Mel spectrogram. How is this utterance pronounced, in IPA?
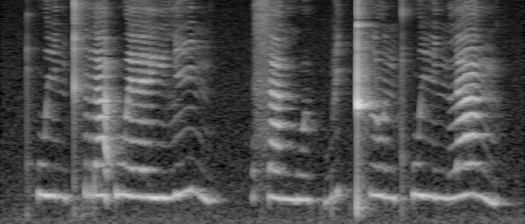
kʰwi˧nkʰra˦˥ʔ wɛː˧jli˥˩n | sa˧ŋwɯ˨˩k̚ bi˦˥t̚kʰlo˧nkʰwiː˧n la˥˩ŋ

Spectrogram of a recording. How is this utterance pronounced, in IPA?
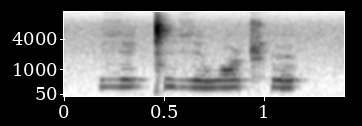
ɣeǀiɣe wɔʈ͡ʂʰʏ

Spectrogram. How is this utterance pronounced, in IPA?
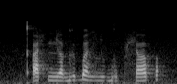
kʼaɬɲɐ ɡʉɓɐzʎuɡup ɬɐp

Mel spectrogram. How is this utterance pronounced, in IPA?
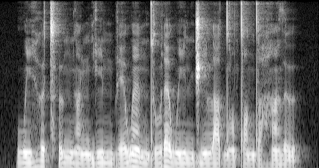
wĩɦɯt͡sʼɯŋɡã ŋɡĩ mbewɛ̃ nduɾɛ wĩnd͡ʒĩla dẽtˤinda ɦãðɯ

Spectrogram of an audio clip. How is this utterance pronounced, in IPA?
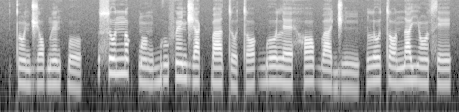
tɔ̃˨d͡ʒɔ˨bɛ̃˨k͡po˨ | so˦nɔ˦˨k͡pɔ̃˨ ɡ͡bu˧fɛ̃˦d͡ʒa˧ k͡pa˧to˨tɔ˨˦ɡ͡bo˦ lɛ˧ hɔ˧ba˨d͡ʒĩ˨ | lo˧tɔ˨na˧ jɔ̃˧se˧

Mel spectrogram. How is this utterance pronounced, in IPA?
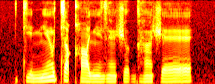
tʲɛnʲɛ̃o̯ tʲoqʰalʲɛ̃ zɛ̃ʃɤɡʱãʃɛː

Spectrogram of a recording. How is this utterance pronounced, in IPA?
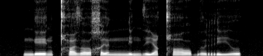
ŋeːŋ qʰɵðɔʊ̯χiə̯ nːiŋðiː qʰɔːbəʊ̯riːʊ̯

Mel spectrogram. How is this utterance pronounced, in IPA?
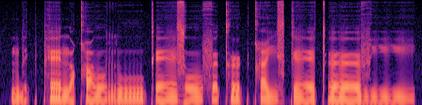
mbekpʰɛ noqʰoːruː kʼɛːzoːfœkʰə˞k qʰiːzkɛːtʼœː viː

